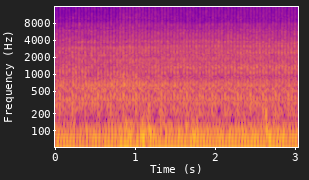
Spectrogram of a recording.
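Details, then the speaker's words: 2017 Isuzu Panther LS Turbo diesel, 130,000 km, at idle: even steady clatter with an unbroken rhythm and no misfire, described as stable with good injector nozzles and pump; no smoke and no oil drips noted; healthy idle. "jadi masih stabil tandanya mobil tidak pincang berarti masih bagus untuk noxel sama bos komomnya juga masih bagus ya dari suara bagus dari getarannya juga bagus"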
